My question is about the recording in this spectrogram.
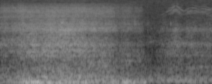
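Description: A soft rushing noise with no speech, lasting about a second and a half before it fades.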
